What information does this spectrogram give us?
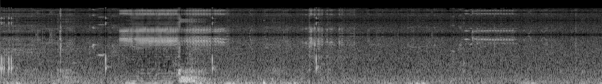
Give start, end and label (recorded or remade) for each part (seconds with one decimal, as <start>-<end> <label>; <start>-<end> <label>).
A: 0.0-1.3 recorded; 1.3-1.8 remade; 1.8-6.0 recorded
